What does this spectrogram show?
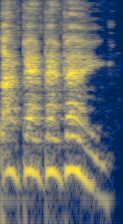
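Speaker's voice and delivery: high bang bang sound effects; gunshot noises. Acted. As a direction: fire off each bang like a gunshot.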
